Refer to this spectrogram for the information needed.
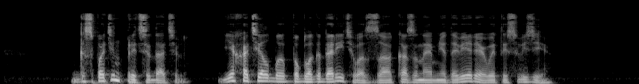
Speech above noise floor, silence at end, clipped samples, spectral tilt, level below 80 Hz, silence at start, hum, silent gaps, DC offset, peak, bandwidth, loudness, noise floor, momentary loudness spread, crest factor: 51 dB; 0.9 s; under 0.1%; -5 dB/octave; -42 dBFS; 0.7 s; none; none; under 0.1%; 0 dBFS; 11.5 kHz; -22 LUFS; -72 dBFS; 11 LU; 22 dB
